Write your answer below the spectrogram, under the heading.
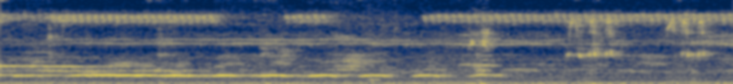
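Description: Red-wattled lapwing giving a quick run of sharp, repeated notes for about a second and a half, followed by fainter high calls over a thin, steady insect-like hiss.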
